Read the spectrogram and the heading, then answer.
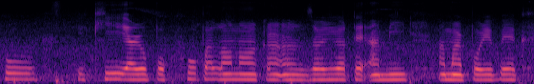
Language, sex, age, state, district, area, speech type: Assamese, female, 45-60, Assam, Golaghat, urban, spontaneous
